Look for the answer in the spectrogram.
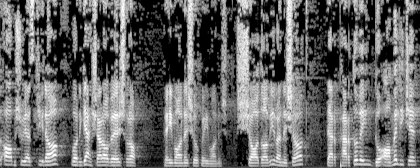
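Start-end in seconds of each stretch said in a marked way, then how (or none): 4.0-4.6 much softer, lower repeat; soft echo. Acted. Preacher echoing the verse to the crowd, softly fading. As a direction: let the repeated پیمانه شو fade away like an echo.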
